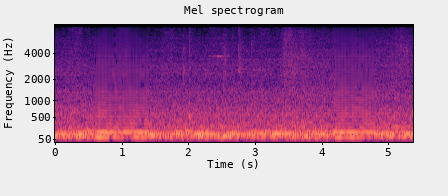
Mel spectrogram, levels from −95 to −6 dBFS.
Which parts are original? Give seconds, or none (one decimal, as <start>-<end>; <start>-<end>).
0.0-0.6; 1.4-4.2; 4.8-5.4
